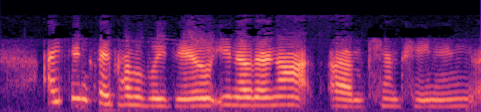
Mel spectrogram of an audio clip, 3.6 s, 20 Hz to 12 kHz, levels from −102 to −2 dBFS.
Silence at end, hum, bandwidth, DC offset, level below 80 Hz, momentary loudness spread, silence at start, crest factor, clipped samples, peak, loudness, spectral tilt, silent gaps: 0 s; none; 7.2 kHz; under 0.1%; -68 dBFS; 13 LU; 0.1 s; 18 dB; under 0.1%; -4 dBFS; -22 LUFS; -5 dB/octave; none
